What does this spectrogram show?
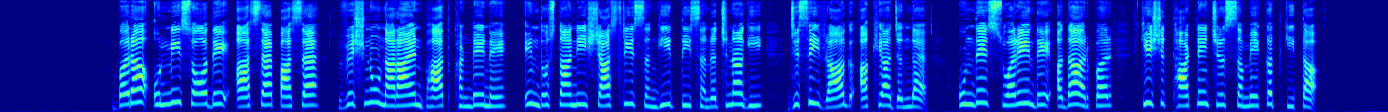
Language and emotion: Dogri, neutral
